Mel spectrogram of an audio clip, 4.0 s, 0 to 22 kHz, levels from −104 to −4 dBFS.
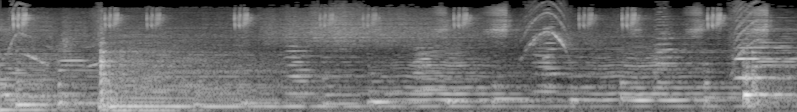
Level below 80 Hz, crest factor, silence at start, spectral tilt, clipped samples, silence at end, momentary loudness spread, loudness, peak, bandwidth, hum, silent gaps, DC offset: -48 dBFS; 22 dB; 0 s; -3 dB/octave; under 0.1%; 0 s; 7 LU; -28 LUFS; -8 dBFS; over 20 kHz; none; none; under 0.1%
